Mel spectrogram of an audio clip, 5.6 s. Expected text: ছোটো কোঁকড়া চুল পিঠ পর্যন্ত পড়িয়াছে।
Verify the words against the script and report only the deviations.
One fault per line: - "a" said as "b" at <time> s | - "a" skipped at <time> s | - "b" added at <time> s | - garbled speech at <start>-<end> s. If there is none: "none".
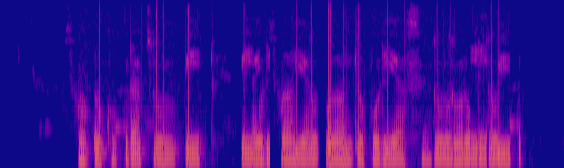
- garbled speech at 2.4-3.2 s
- garbled speech at 4.3-5.2 s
